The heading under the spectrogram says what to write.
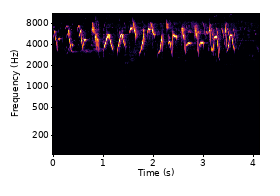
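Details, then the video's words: Indigo bunting song: a steady string of high, sharp, rising-and-falling notes delivered about four per second for roughly three and a half seconds, clean and clear. "Canto do Bandeira Índigo ou Estamenha Índigo"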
